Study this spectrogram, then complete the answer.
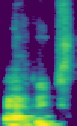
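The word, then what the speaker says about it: Attucks: he also designed a theater that's called the addicts theater that's in norfolk and that's spelled att ucks addicts theater and that's also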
